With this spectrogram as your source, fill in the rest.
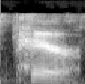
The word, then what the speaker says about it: parents: is parents parents yeah instead of parents it's pair parents parents okay and one last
